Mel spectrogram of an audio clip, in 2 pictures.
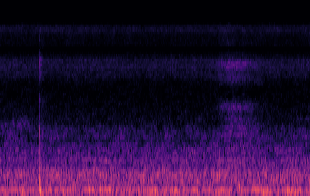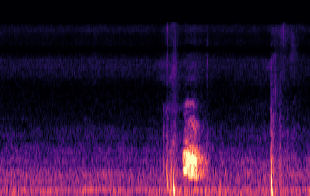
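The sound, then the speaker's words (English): A single short bark from a video game wolf rings out near the end over a low, steady background hum, followed by a faint click; otherwise the scene is quiet. “It's just a wolf, but like, I don't have any rotten flesh I can give to him.”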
